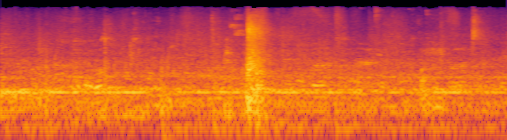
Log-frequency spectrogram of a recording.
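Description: A heavy passenger carriage door on a Budapest–Zagreb train in Hungary gives a single short clunk midway, over a steady rumble of the moving train and faint background murmur.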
